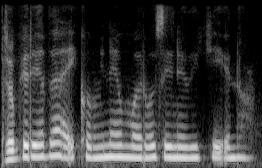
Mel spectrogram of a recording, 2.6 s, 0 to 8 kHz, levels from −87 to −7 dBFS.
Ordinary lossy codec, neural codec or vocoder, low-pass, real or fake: none; codec, 16 kHz in and 24 kHz out, 0.8 kbps, FocalCodec, streaming, 65536 codes; 7.2 kHz; fake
